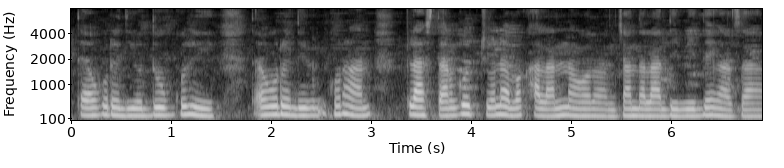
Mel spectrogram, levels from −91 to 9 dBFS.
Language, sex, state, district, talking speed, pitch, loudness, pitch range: Chakma, female, Tripura, Dhalai, 150 wpm, 195 Hz, -16 LUFS, 180-205 Hz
